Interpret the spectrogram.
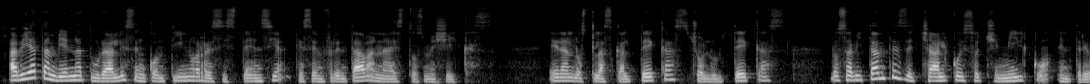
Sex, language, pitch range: female, Spanish, 140-185 Hz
